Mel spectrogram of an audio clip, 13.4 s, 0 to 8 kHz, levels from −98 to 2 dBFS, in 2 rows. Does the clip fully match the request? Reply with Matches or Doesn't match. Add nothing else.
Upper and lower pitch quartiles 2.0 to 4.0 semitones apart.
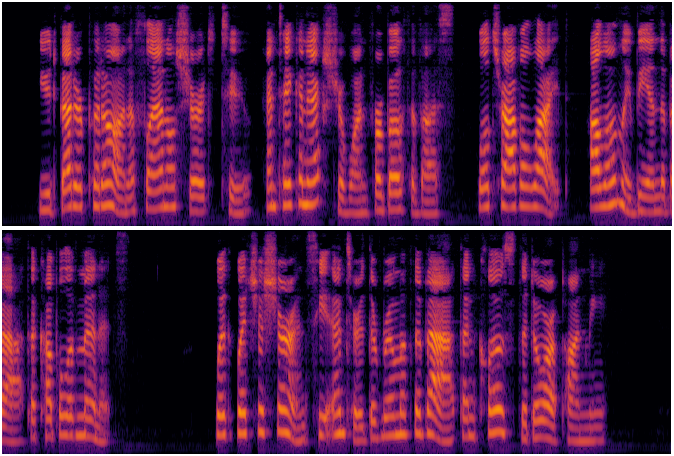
Doesn't match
